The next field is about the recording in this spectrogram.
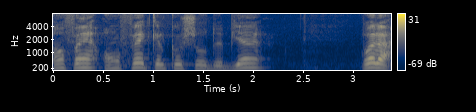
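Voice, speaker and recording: In a very clean recording with a silent background, a man with a high pitch and a dark, mellow tone talks at a fairly slow pace with fairly even intonation. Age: old. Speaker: preacher. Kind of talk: sermon. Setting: church.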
